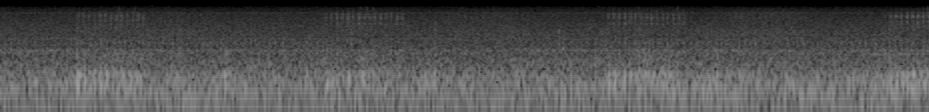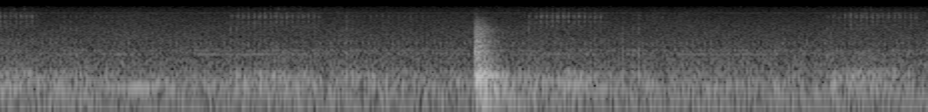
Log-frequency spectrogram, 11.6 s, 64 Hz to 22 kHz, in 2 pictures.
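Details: Heidi, an adopted pet cat, purring during a massage in a sun bath; rhythmic low rumbling pulses recur about every 1.7 seconds, with soft stroking hiss and one sharp click near the end.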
